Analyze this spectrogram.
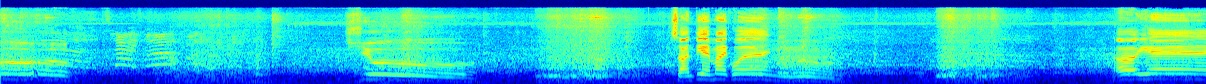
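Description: A fairground ride swings back and forth with a rushing whoosh.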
